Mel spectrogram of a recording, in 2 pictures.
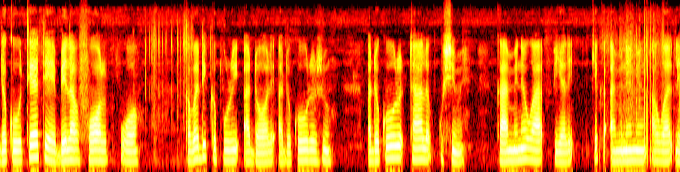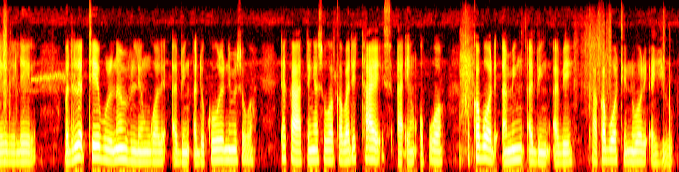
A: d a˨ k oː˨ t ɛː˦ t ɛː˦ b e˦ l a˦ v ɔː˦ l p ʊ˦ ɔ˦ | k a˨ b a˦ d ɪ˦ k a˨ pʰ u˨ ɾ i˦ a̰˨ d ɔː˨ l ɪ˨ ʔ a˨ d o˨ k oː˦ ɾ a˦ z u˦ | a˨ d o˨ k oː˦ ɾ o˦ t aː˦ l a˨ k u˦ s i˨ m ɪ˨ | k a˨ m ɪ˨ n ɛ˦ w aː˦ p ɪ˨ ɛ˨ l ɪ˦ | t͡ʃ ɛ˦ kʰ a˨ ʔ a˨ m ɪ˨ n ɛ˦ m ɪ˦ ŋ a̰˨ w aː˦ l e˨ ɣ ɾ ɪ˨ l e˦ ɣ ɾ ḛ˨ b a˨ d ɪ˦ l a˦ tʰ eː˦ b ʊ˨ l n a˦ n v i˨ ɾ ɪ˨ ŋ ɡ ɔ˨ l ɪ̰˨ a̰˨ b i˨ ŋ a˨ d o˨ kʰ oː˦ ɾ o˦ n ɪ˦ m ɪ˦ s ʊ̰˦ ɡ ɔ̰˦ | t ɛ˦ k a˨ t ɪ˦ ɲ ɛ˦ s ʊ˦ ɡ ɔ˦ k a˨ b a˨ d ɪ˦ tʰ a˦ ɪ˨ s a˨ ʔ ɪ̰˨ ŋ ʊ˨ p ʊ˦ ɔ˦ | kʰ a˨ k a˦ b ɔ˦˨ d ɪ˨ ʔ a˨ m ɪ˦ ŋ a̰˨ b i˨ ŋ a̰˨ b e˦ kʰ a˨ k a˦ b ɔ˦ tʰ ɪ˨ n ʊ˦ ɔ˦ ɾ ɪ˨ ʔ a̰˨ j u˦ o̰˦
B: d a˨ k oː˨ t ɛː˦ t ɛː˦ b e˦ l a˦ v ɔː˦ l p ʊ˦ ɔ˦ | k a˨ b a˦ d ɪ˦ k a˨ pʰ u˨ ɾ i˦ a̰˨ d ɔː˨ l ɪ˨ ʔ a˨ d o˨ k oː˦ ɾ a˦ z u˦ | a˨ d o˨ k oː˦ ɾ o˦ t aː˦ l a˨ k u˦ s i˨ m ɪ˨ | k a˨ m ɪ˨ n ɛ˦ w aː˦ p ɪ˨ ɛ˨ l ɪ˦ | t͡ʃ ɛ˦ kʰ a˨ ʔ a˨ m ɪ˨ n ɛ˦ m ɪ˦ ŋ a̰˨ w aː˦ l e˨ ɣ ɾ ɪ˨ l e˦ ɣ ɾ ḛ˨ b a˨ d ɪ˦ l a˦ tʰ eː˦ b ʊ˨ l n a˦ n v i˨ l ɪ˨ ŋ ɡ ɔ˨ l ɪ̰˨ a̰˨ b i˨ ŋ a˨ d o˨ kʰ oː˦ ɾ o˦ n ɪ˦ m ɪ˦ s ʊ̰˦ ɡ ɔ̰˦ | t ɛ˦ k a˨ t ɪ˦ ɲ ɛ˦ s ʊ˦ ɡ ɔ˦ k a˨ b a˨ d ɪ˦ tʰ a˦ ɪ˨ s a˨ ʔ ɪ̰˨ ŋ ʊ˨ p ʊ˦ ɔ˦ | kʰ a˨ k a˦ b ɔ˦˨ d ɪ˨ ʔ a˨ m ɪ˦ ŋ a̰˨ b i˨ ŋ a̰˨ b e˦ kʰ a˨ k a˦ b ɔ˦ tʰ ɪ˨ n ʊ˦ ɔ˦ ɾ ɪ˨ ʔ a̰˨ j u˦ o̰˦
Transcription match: B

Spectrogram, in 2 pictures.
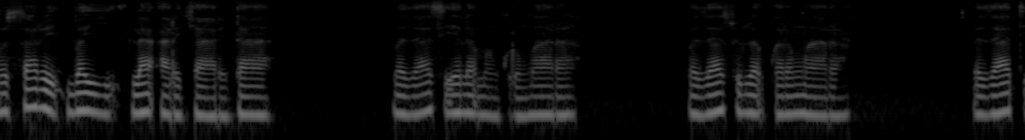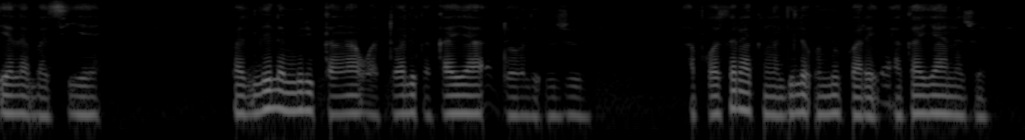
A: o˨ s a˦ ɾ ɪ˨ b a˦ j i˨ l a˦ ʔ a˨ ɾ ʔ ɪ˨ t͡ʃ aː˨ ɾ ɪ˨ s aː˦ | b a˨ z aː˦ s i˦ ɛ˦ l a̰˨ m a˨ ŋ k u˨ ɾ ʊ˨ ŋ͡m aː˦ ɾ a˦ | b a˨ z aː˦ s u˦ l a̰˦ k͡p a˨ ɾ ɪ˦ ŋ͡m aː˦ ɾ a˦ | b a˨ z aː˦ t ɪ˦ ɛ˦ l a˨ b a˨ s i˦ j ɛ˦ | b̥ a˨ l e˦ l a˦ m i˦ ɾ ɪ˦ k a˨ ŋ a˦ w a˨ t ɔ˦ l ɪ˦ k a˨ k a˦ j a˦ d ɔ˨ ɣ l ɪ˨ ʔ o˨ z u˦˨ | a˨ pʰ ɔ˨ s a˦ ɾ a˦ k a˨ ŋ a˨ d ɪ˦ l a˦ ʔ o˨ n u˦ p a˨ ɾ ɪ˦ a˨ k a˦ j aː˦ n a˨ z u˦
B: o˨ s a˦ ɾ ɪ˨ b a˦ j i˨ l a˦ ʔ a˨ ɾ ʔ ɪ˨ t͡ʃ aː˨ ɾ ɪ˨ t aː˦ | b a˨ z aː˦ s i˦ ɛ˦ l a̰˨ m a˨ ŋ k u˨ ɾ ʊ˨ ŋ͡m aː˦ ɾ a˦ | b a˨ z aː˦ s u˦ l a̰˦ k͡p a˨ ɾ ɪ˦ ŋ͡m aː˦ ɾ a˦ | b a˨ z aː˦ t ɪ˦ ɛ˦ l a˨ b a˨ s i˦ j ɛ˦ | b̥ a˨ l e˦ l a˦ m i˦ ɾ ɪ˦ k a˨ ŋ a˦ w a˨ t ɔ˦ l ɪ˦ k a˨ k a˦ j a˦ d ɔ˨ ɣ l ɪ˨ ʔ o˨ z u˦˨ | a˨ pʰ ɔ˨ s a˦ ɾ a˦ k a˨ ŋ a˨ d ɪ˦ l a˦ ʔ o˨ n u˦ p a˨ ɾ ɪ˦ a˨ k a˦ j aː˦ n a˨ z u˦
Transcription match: B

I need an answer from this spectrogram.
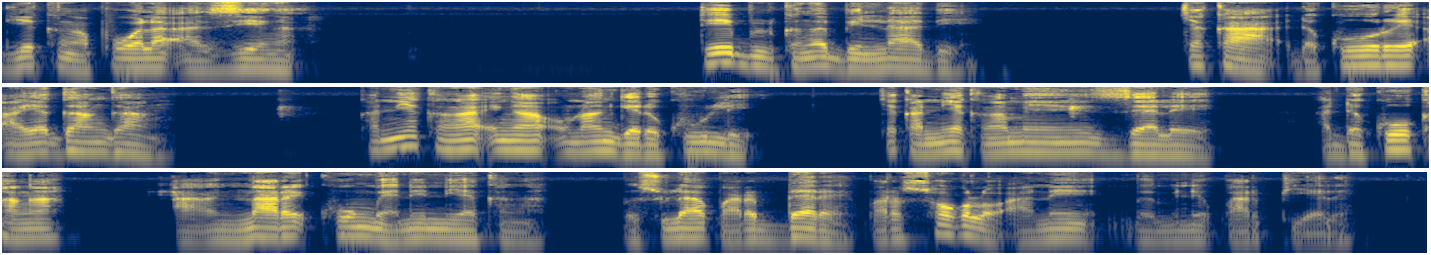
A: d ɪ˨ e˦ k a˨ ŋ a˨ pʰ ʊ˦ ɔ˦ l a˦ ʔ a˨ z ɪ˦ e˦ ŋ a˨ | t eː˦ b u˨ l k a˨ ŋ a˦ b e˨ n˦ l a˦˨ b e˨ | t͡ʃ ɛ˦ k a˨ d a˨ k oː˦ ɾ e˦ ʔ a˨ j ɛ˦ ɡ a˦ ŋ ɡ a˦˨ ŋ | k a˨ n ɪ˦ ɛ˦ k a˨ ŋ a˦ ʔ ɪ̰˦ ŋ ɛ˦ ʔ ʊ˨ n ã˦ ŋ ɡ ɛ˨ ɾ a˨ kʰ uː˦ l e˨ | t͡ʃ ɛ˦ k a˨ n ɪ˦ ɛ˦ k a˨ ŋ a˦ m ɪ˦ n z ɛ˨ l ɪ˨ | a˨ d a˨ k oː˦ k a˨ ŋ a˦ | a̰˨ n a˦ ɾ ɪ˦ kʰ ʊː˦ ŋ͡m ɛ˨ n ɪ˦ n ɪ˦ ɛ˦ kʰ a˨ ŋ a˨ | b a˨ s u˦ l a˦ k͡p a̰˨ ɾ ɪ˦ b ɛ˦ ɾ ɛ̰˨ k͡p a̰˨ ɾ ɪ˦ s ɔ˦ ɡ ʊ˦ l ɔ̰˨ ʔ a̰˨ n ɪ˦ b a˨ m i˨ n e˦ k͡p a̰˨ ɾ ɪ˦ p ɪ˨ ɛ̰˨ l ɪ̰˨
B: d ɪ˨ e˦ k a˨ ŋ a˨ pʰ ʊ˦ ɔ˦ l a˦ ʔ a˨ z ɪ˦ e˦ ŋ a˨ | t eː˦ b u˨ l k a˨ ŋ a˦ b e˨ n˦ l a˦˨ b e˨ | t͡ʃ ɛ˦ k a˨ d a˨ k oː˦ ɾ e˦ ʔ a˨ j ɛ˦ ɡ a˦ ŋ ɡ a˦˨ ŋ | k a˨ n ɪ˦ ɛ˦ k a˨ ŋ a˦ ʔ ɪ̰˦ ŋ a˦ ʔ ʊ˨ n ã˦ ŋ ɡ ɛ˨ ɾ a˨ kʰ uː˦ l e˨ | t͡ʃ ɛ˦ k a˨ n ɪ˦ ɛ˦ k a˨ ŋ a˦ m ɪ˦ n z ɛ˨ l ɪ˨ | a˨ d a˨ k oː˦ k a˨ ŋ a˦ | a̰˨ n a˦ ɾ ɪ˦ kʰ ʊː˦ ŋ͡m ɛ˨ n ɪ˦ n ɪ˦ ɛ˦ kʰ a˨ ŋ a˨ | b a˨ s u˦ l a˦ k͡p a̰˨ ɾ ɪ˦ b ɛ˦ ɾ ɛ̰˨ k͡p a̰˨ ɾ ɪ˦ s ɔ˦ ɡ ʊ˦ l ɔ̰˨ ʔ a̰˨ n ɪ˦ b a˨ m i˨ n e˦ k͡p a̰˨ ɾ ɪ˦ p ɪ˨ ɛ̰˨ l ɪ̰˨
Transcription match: B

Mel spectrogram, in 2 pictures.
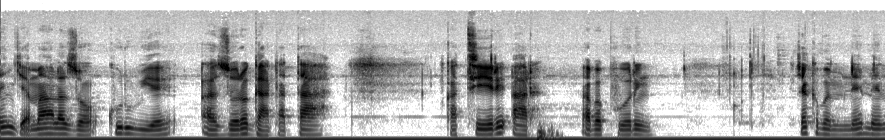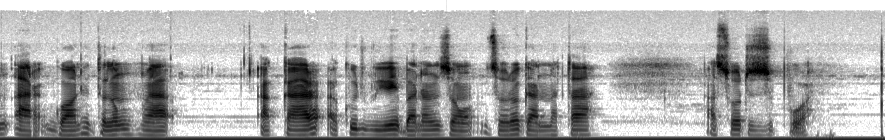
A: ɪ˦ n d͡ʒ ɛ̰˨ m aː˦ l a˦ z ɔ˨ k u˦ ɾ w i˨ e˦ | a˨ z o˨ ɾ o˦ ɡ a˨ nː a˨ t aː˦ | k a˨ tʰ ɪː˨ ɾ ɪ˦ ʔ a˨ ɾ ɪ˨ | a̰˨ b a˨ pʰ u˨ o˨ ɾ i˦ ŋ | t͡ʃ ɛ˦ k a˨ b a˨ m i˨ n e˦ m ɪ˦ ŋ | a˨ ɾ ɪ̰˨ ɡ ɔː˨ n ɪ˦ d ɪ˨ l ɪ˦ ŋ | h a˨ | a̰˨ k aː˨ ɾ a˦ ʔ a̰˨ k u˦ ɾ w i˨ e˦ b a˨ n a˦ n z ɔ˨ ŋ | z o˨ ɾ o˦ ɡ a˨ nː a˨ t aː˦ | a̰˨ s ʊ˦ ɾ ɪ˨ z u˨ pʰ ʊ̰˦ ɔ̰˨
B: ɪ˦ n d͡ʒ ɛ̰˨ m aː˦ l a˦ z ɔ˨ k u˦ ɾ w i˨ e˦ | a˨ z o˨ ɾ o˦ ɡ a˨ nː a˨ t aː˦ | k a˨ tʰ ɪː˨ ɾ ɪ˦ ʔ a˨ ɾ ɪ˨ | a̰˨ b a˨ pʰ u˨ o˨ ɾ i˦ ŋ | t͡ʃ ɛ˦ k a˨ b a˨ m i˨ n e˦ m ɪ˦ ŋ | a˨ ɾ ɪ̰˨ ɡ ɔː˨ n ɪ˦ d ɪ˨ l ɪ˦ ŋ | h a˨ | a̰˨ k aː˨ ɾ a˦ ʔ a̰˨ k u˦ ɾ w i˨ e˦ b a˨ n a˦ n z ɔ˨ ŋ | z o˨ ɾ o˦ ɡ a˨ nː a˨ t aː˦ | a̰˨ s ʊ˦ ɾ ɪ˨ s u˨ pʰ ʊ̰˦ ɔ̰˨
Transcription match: A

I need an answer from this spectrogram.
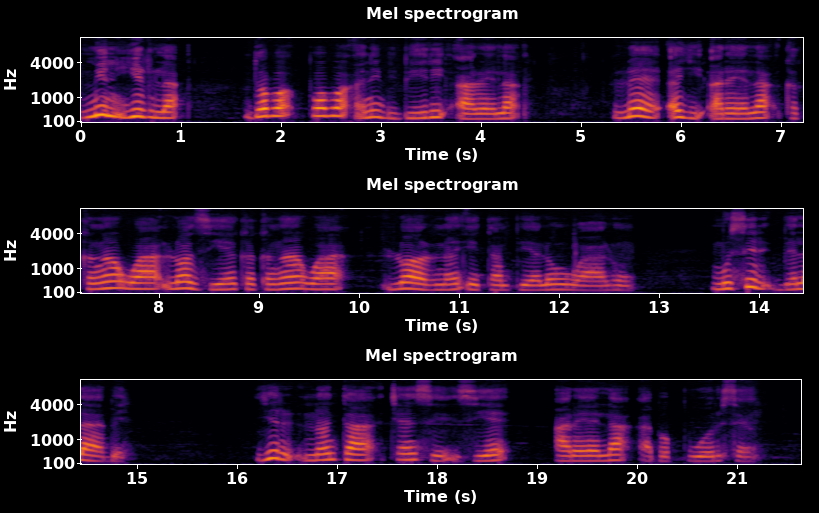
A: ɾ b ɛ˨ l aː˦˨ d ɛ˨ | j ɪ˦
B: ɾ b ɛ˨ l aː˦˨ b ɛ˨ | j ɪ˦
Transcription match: B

